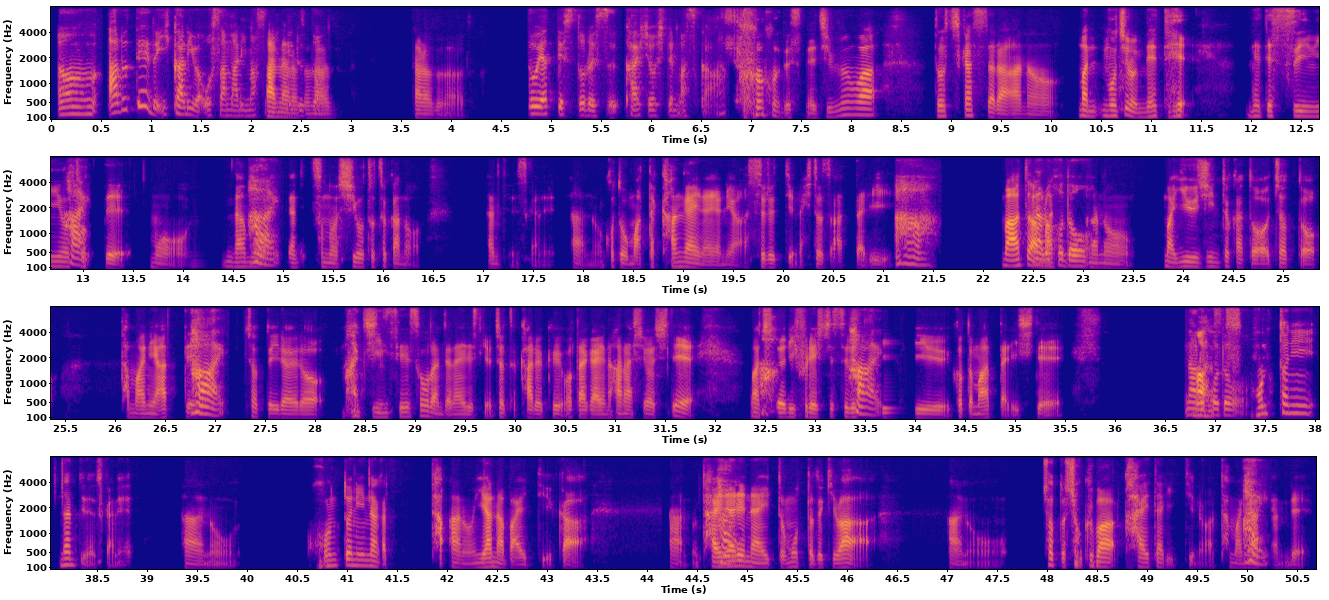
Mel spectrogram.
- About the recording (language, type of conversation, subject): Japanese, unstructured, 仕事でいちばんストレスを感じるのはどんなときですか？
- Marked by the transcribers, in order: distorted speech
